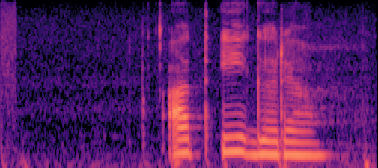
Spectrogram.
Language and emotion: Russian, neutral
